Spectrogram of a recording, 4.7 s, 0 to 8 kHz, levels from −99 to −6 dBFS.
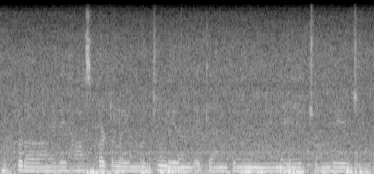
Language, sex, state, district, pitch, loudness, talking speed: Telugu, female, Andhra Pradesh, Srikakulam, 165 Hz, -19 LUFS, 100 wpm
